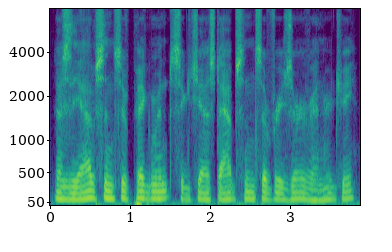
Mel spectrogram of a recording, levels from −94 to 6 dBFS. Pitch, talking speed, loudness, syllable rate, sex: 95 Hz, 155 wpm, -15 LUFS, 5.3 syllables/s, male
